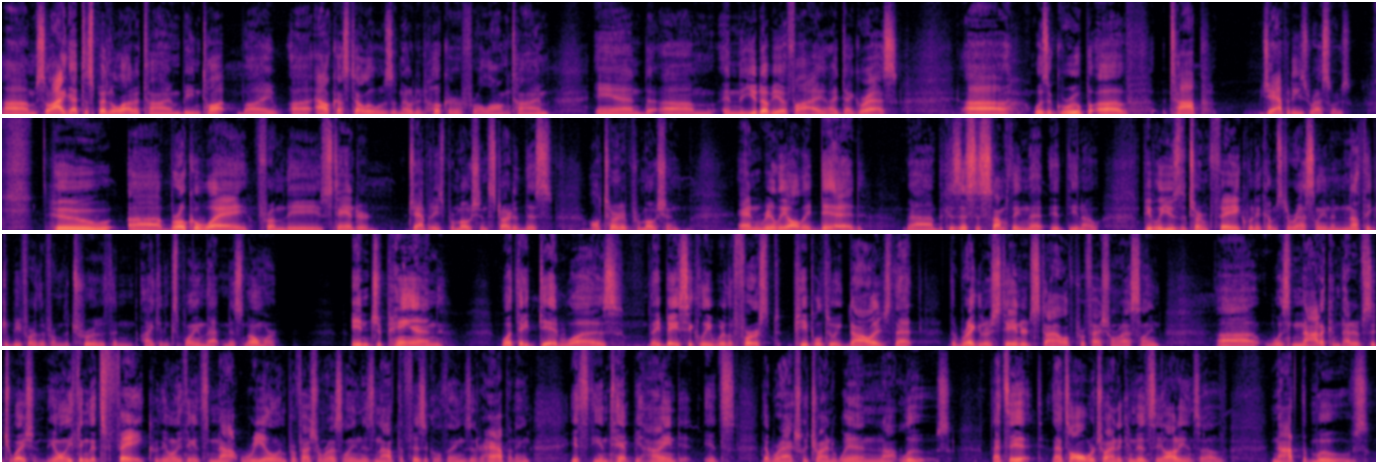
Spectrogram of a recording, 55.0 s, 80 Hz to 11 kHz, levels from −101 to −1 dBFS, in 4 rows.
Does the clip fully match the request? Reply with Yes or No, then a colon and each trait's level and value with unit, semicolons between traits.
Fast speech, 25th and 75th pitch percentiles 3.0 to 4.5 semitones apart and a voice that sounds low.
No: average, 185 wpm; average, 3.6 semitones; low, 110 Hz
